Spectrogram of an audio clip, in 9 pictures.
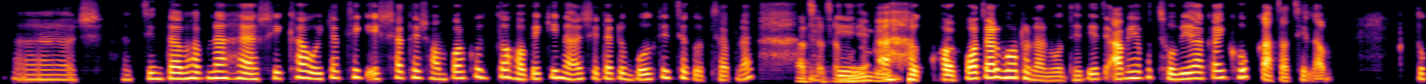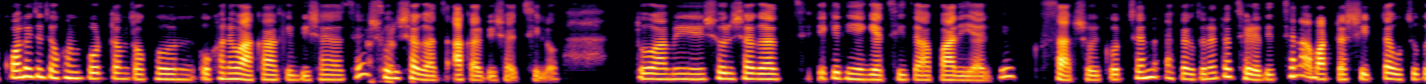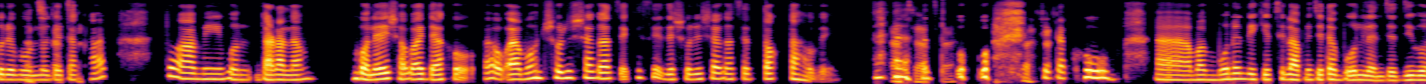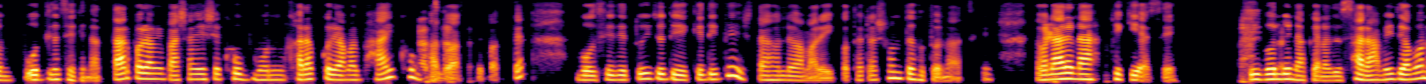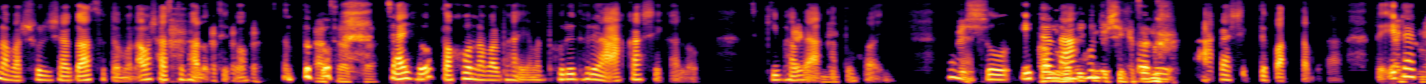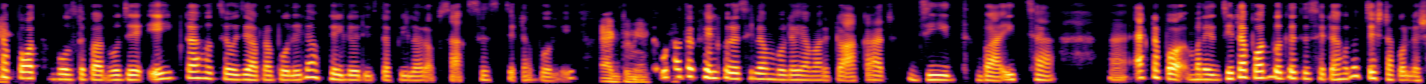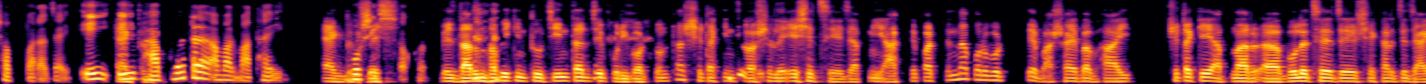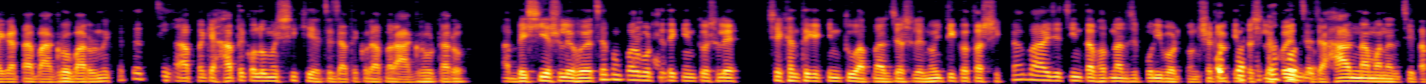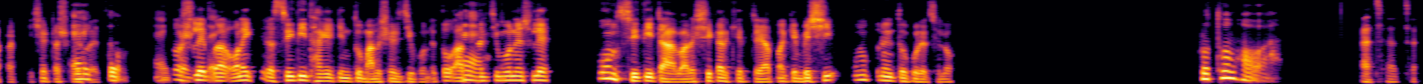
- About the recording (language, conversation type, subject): Bengali, podcast, কোন স্মৃতি তোমার শেখার আগ্রহ জাগিয়েছিল?
- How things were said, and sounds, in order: laugh; chuckle; chuckle; chuckle; chuckle; chuckle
